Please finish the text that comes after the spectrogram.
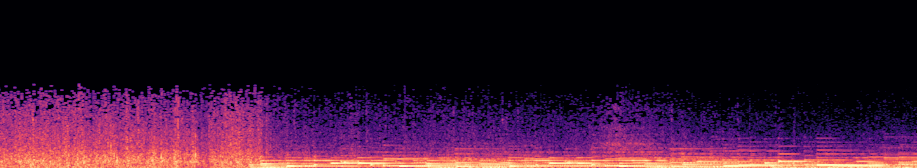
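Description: A steady hiss of falling rain fills the first couple of seconds, then a soft melodic music passage rises and carries on over the fading patter.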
